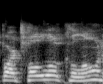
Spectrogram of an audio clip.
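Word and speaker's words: Bartolo Colón: so correct me if I'm wrong is it Bartolo Colon is that how you pronounce it yes okay uh he officially retired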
